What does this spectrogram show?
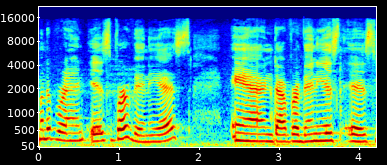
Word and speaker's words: Vervenius: The name of the brand is Vervenius and Vervenius is not only a fashion brand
